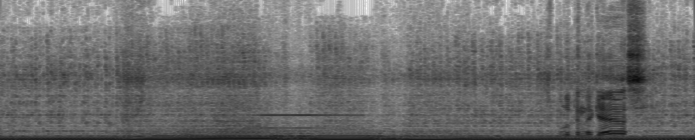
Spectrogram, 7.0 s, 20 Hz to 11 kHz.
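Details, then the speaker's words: 2009 Dodge Grand Caravan SXT during alternator testing, throttle blipped: revs climb but hang and hunt up and down instead of dropping cleanly; hanging idle and surging RPM. "Kind of hanging RPMs. Surging"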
